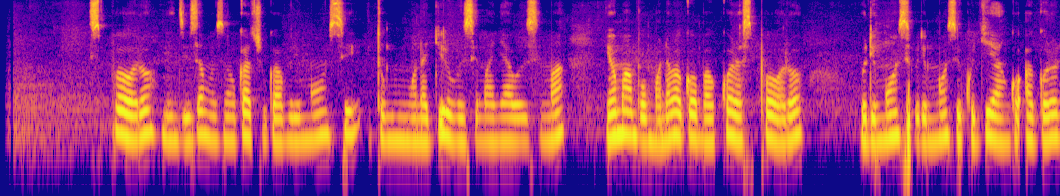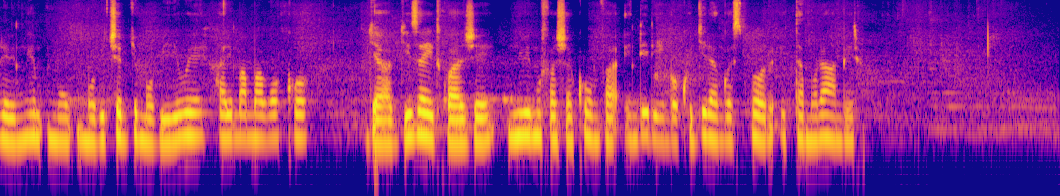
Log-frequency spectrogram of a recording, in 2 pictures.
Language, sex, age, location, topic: Kinyarwanda, female, 18-24, Kigali, health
